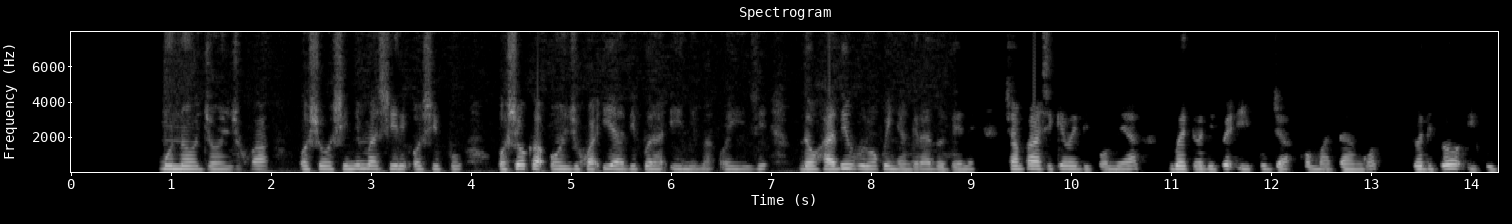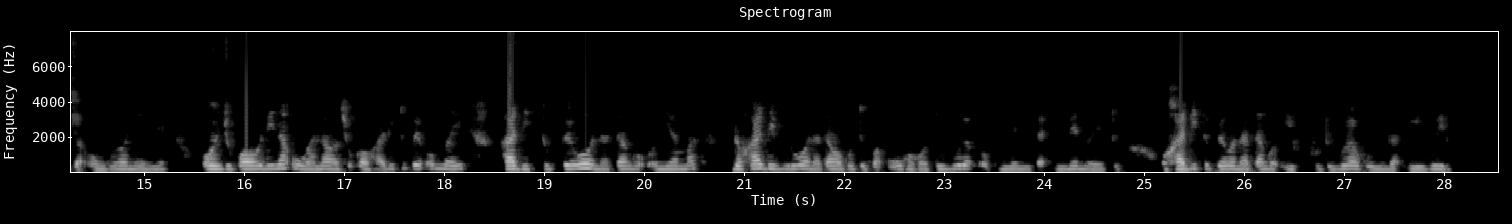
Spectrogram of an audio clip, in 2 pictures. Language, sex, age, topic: Oshiwambo, female, 25-35, agriculture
